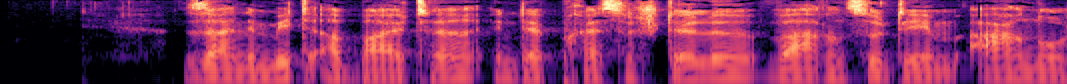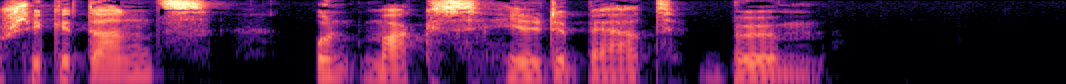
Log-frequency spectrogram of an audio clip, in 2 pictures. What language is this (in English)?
German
